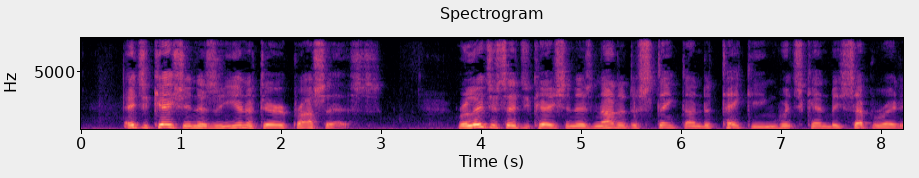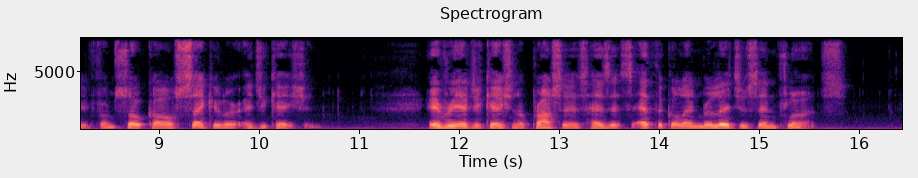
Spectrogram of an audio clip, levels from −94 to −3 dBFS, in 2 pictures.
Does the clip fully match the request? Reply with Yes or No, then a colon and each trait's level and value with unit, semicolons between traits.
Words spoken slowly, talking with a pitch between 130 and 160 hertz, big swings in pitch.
No: slow, 115 wpm; medium, 140 Hz; average, 4.7 semitones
